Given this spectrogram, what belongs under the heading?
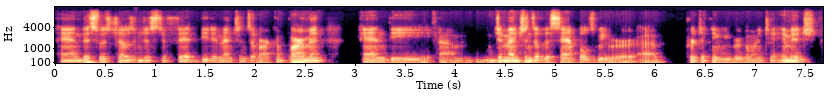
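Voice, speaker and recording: Young male researcher, very low gravelly register, explaining technical slides on a webinar. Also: steady tone, brisk, a little mellow. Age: young adult. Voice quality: low, creaky voice. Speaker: graduate student researcher presenting. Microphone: video call.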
